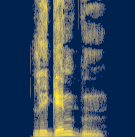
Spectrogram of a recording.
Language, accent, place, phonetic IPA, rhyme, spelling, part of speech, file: German, Germany, Berlin, [leˈɡɛndn̩], -ɛndn̩, Legenden, noun, De-Legenden.ogg
- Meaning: plural of Legende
